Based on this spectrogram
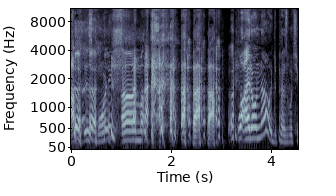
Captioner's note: laughter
